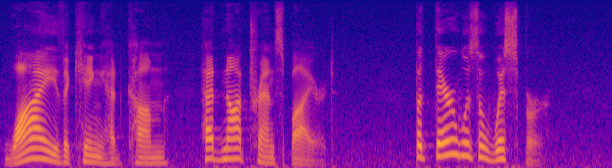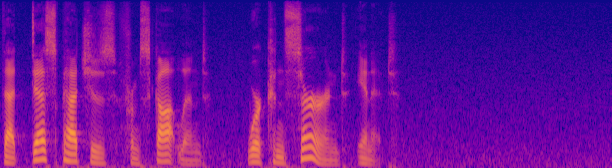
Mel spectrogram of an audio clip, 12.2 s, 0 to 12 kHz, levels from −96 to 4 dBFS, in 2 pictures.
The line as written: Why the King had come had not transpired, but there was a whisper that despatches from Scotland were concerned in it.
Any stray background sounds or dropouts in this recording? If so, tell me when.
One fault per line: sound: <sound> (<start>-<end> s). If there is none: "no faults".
no faults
